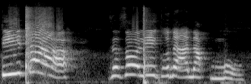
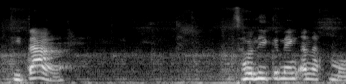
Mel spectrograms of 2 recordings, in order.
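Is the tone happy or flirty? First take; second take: happy; flirty. First: It is said in a happy tone. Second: It is said in a flirty tone.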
